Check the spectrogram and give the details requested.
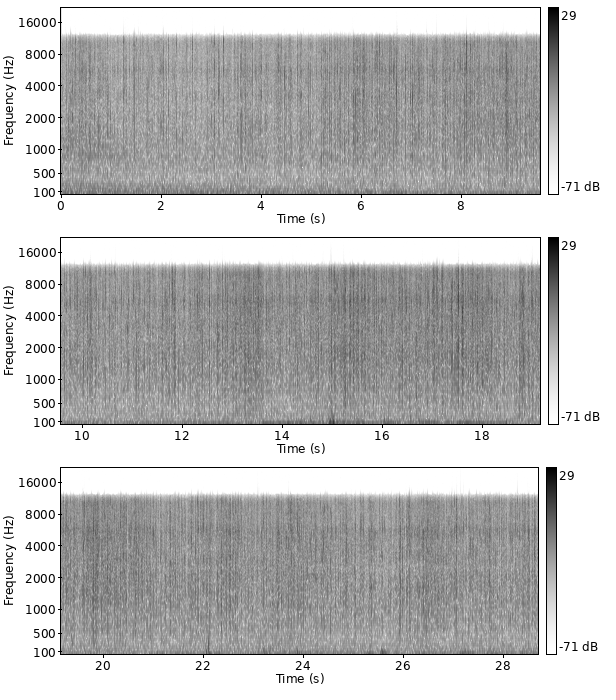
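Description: Steady rain falling on a wet road and pavement, an even hiss with a few sharp taps, the loudest about halfway through.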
